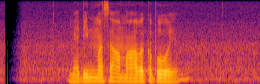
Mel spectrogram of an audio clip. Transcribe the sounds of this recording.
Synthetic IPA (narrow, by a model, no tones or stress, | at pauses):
mæd̪inmasəamaːʋəkəpoːjə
